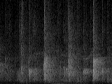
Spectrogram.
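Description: A brief burst of light applause: a handful of people clapping unevenly, with a few sharper claps standing out, fairly quiet and somewhat distant.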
